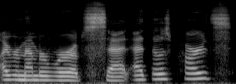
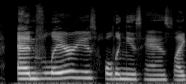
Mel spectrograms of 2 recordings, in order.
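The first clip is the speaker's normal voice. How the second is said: ordinary talk, nothing marked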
